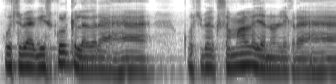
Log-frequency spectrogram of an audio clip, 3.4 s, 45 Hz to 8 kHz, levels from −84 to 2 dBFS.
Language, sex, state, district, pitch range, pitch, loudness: Hindi, male, Jharkhand, Garhwa, 110-135 Hz, 120 Hz, -17 LUFS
